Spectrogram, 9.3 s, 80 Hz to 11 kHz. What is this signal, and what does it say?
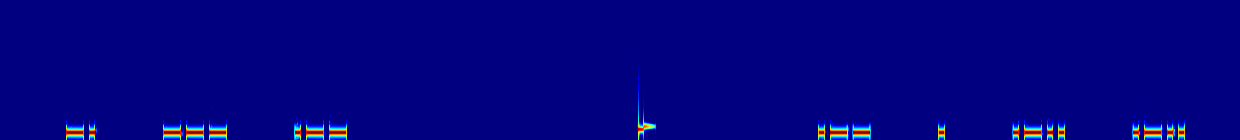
Morse code, heard as a keyed tone, about 27 wpm, spaced as for 13 wpm, 700 Hz. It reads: NOW WELL
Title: 4x Character Spacing - Top 300 Words - 28wpm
